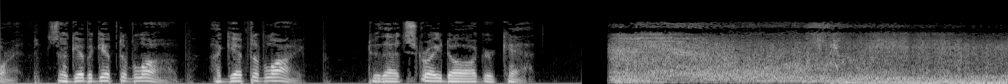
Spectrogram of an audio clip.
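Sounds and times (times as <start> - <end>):
speech: 0.0 - 3.1, 3.7 - 5.4
airplane hitting one of the Twin Towers: 6.1 - 10.0.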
